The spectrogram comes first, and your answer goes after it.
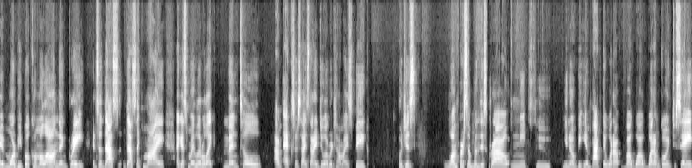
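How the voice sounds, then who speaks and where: A woman with a Spanish accent, medium pitch and a bright, sharp tone, at a moderate pace in a dry, close sound with no echo. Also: lively intonation, very clean recording, silent background. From Latin America, Spanish-speaking country. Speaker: financial analyst and content creator. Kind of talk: interview.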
